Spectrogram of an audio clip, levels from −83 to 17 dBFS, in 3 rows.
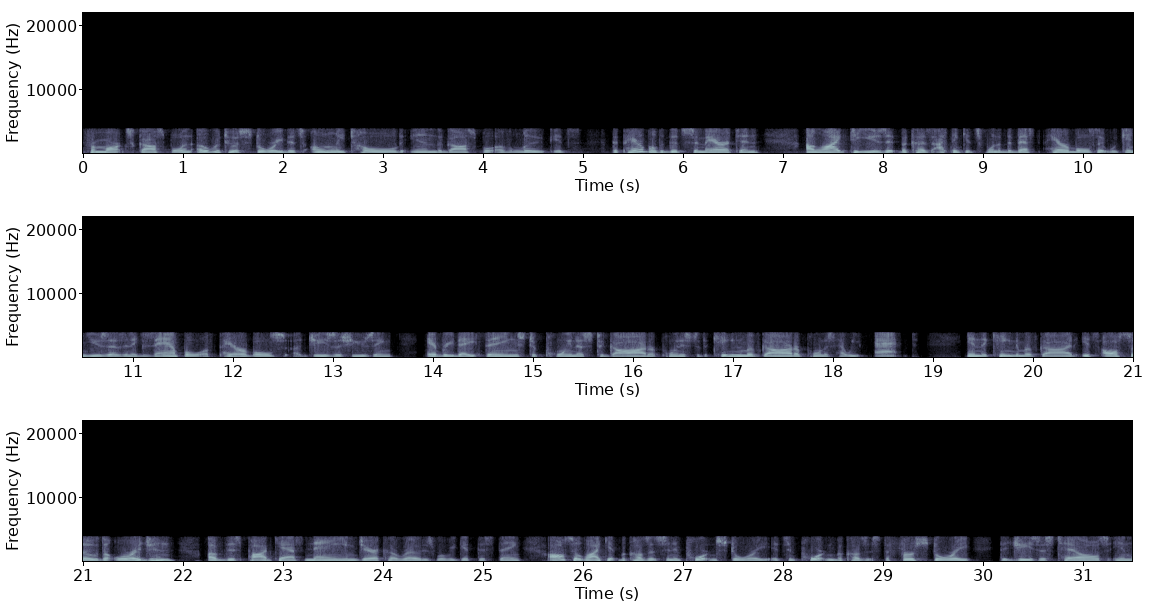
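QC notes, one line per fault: Throughout, G.726 ADPCM: harsh rasping hiss riding the speech level, which fits the coarse 24 kbit/s mode's few-bit prediction error, and nothing above 3.8 kHz.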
